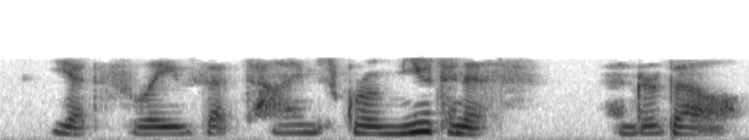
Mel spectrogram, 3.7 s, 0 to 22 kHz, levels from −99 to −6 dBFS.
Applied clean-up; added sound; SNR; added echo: none; none; none; none.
